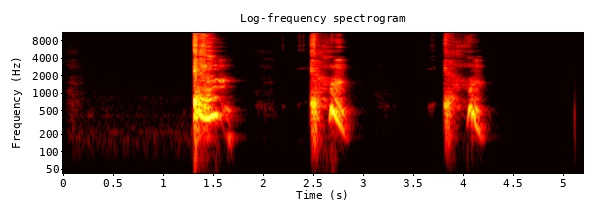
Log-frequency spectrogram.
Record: {
  "three_cough_length": "5.2 s",
  "three_cough_amplitude": 32768,
  "three_cough_signal_mean_std_ratio": 0.27,
  "survey_phase": "beta (2021-08-13 to 2022-03-07)",
  "age": "45-64",
  "gender": "Female",
  "wearing_mask": "No",
  "symptom_runny_or_blocked_nose": true,
  "symptom_headache": true,
  "symptom_onset": "4 days",
  "smoker_status": "Ex-smoker",
  "respiratory_condition_asthma": false,
  "respiratory_condition_other": false,
  "recruitment_source": "Test and Trace",
  "submission_delay": "2 days",
  "covid_test_result": "Positive",
  "covid_test_method": "RT-qPCR",
  "covid_ct_value": 23.5,
  "covid_ct_gene": "N gene",
  "covid_ct_mean": 24.5,
  "covid_viral_load": "9000 copies/ml",
  "covid_viral_load_category": "Minimal viral load (< 10K copies/ml)"
}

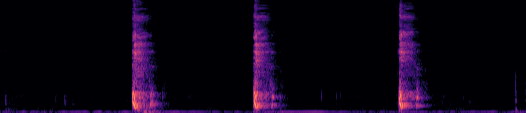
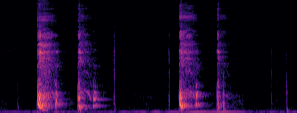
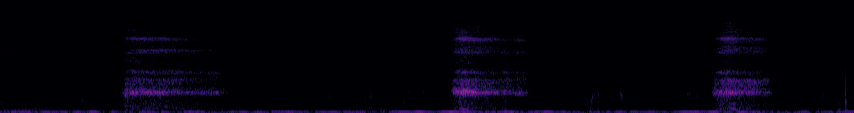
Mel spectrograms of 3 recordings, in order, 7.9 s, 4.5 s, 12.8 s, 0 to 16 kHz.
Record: {
  "three_cough_length": "7.9 s",
  "three_cough_amplitude": 6553,
  "three_cough_signal_mean_std_ratio": 0.22,
  "cough_length": "4.5 s",
  "cough_amplitude": 4989,
  "cough_signal_mean_std_ratio": 0.33,
  "exhalation_length": "12.8 s",
  "exhalation_amplitude": 175,
  "exhalation_signal_mean_std_ratio": 0.79,
  "survey_phase": "alpha (2021-03-01 to 2021-08-12)",
  "age": "65+",
  "gender": "Female",
  "wearing_mask": "No",
  "symptom_none": true,
  "smoker_status": "Never smoked",
  "respiratory_condition_asthma": false,
  "respiratory_condition_other": false,
  "recruitment_source": "REACT",
  "submission_delay": "2 days",
  "covid_test_result": "Negative",
  "covid_test_method": "RT-qPCR"
}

